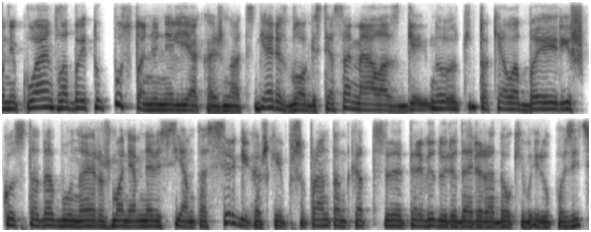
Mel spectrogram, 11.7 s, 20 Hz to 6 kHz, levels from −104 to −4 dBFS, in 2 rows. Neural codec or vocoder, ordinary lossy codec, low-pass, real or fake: none; Opus, 32 kbps; 5.4 kHz; real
